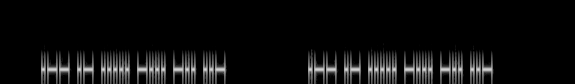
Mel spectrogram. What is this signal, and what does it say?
Morse code, heard as a keyed tone, about 37 wpm, 700 Hz. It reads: WA5BDU WA5BDU
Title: Call Signs Repeated 2x - 40wpm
